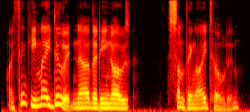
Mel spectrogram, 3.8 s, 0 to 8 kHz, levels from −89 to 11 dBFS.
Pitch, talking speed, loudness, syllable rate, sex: 130 Hz, 210 wpm, -19 LUFS, 5.5 syllables/s, male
